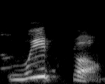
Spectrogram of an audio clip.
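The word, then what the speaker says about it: withdraw: তারপর আমরা দেখছি, সেটা হলো গিয়া উইথড্র, সবাই বলি উইথড্র, উইথ ব্রো, উইথ ব্রো, উইথড্র, উইথড্র। এটা কিন্তু আলাদা আলাদা উচ্চারণ করলে উইথ ড্র আসে, কিন্তু আমরা উচ্চারণ করবো উইথড্র, উইথ ব্রো, উইথ ব্রো, উইথড্র।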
